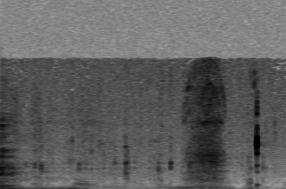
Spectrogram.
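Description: Quiet chewing of a scone with soft crunchy bites and mouth noises, a couple of sharper crumbly crackles near the end, no talking.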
